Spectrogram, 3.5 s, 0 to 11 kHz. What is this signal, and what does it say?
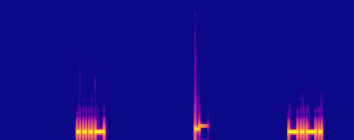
Morse code, heard as a keyed tone, about 40 wpm, 700 Hz. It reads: V C
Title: Single Letters 40wpm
